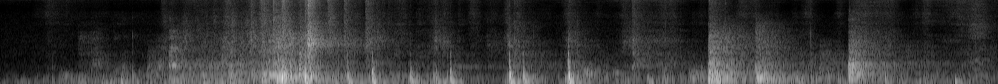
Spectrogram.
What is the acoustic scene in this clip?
elevator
